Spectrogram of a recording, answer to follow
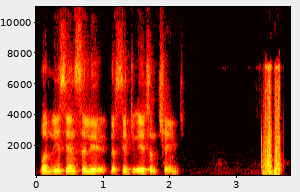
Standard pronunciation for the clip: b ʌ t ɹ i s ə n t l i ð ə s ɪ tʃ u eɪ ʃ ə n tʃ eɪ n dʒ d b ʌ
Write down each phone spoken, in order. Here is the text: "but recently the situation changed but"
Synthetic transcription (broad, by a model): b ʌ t l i s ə n s l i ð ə s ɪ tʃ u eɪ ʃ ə n tʃ eɪ n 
